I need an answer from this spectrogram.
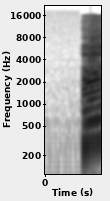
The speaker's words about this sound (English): No. I was yawning. I'm good.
